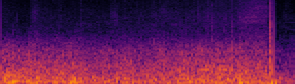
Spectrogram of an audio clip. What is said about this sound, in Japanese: 武蔵小山降り立った瞬間にね、落雷ありましたけども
